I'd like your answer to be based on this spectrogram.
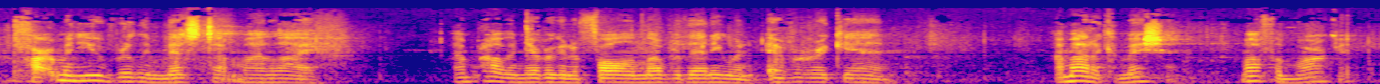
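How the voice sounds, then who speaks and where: Sarcastic low-voiced woman, an actress playing her. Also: quick pace, slight background noise, close to an everyday voice. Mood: wry. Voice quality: dry, sarcastic wit. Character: sharp-tongued woman facing her old lover. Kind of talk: sitcom acting. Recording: music playing underneath.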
